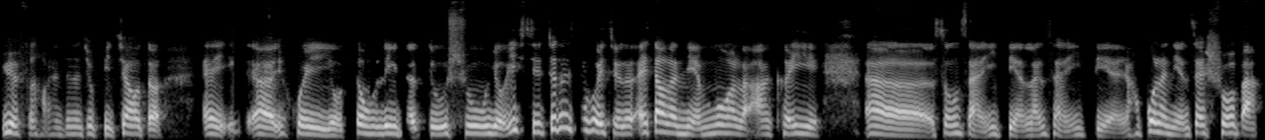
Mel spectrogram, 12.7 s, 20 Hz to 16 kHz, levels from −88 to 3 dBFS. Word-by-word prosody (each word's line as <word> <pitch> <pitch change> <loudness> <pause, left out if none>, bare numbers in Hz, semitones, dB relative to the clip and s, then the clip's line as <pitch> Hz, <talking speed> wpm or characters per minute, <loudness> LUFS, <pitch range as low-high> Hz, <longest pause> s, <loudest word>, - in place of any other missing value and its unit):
月 225 -2 +3
份 180 - -10
好 170 - -16
像 175 0 -15
真 190 +2 -8
的 185 - -6
就 195 +2 -4
比 180 -2 -5
较 205 -4 +1
的 320 - +1 0.4
哎， 195 -2 +1 0.3
呃， 360 -1 +4
会 185 -6 +2
有 155 -2 +1
动 195 -4 +2
力 200 0 +4
地 - - -14 0.2
读 185 0 +2
书， 200 -1 +1
有 190 -4 +3
一 290 - +2
些 240 -4 -4
真 315 +9 0
的 340 0 0
就 285 - -4
会 255 -4 +5
觉 210 -3 -5
得， 195 0 +1
哎， - - +2
到 250 0 +6
了 220 -2 +3
年 190 -5 -1
末 210 +4 0
了 190 -3 0
啊， 185 - -4
可 195 +3 -3
以， 195 -4 -2 0.4
呃， 165 -7 +3
松 210 0 -3
散 185 - -3
一 185 - -4
点、 135 -2 -4
懒 155 +3 -5
散 130 - -7
一 175 - -11
点， 130 -6 -6
然 - - -8
后 200 - -11
过 260 +5 +5
了 230 - +3
年 170 -4 -3
再 215 +2 0
说 215 +1 0
吧。 165 -4 +2
195 Hz, 255 characters per minute, -23 LUFS, 180-220 Hz, 0.4 s, 到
